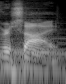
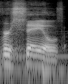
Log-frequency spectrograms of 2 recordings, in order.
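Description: First: The name is said the standard, known way. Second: The name is said the local Pittsburgh way. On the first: This is how the famous French city is named. The speaker calls it right. "I'm telling you right now, it is Versailles" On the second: This is how locals name their neighborhood. The speaker calls it wrong. "They pronounce it Versailles"

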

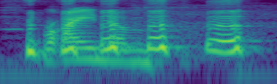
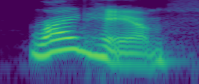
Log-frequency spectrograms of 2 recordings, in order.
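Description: First: The middle 'h' is silent, like 'Rainum'. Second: The middle 'h' is pronounced, like 'Ryan Ham'. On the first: The speaker calls it right. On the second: The speaker calls it wrong.

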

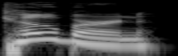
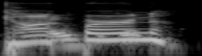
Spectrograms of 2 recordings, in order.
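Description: First: The first syllable sounds like 'co' with no k. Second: The first syllable sounds like 'cock' with a k. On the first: The player becomes a first round pick. "Coburn is the way they were saying it all night" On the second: The player goes undrafted. "it's spelled Cockburn"

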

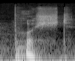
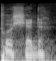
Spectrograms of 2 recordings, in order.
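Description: First: The word is said as one syllable. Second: The word is said with two syllables. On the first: The speaker calls it right. "These are all of the examples of one-syllable ones" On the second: The speaker calls it wrong. "So it's not pushed"

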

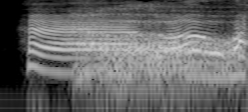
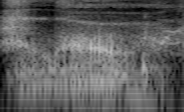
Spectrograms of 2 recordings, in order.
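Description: First: It is said in a normal speaking voice. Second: It is said in a low, growling voice.

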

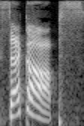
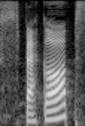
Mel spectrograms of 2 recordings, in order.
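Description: First: The first word has no p sound. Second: The first word has a p sound. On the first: The speaker calls it wrong. "I kept pronouncing this one word wrong" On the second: The speaker calls it right. "It was, like, spec ops"

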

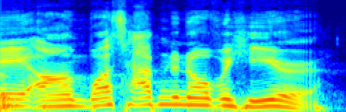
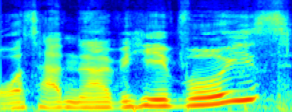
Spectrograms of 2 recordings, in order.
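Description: First: It is said in an American accent. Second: It is said in an Australian-sounding accent.

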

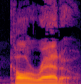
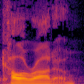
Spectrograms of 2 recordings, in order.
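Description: First: It is said with the local pronunciation. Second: It is said with an outsider's pronunciation. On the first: This is how locals say it. "people here, it seems like, say Colorado" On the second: The speaker is from outside the region. "I say Colorado"

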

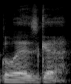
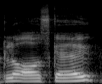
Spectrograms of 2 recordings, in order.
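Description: First: It is said in a strong Glaswegian accent. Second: It is said in a non-Glaswegian accent. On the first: The speaker is truly from the city. "if you are proper from around here, you go" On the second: The speaker is not from the city. "If you're me, you go"

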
